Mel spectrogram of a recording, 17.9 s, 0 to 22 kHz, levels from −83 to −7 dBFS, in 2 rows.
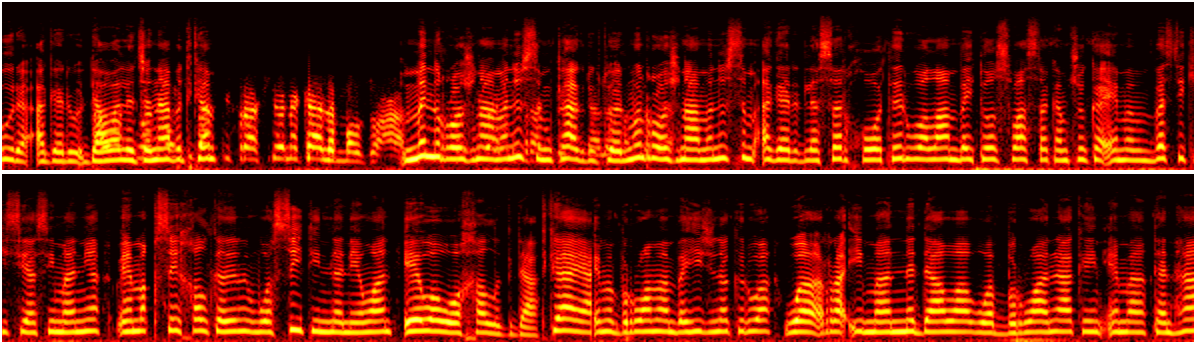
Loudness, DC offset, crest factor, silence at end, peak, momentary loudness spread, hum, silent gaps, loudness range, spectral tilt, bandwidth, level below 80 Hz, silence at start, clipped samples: -28 LUFS; under 0.1%; 18 dB; 0 s; -10 dBFS; 6 LU; none; none; 3 LU; -4.5 dB/octave; 14.5 kHz; -60 dBFS; 0 s; under 0.1%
